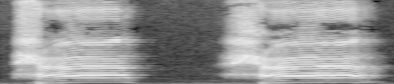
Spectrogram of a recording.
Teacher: 2 নম্বর মাখরাজ, মানে কণ্ঠনালী হলক, গলার মাঝখানে, গলার মধ্যখান, হ্যাঁ। ওকে, হ্যাঁ হ্যাঁ, অনেকটা চাপাচাপি করার দরকার নেই, হ্যাঁ হ্যাঁ এরকম যেন না হয়, একদম ইজি ভাবে।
